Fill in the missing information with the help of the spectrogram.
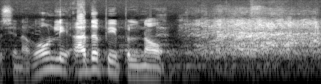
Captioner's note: laughter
